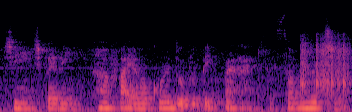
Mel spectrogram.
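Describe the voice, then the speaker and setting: A woman reading scripture aloud at home and breaking off into expressive, exclamatory asides to her listeners. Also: lowish voice, a little fast, vocal fry, background noise. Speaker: Bible study leader. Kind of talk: devotional Bible reading with commentary. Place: home at night. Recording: roomy, distant mic, faint ambience.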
